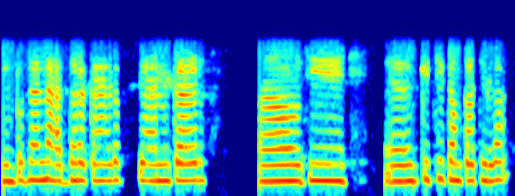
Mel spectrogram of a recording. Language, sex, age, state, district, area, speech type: Odia, female, 30-45, Odisha, Cuttack, urban, conversation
